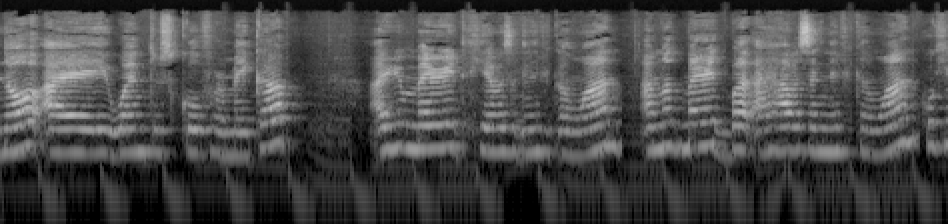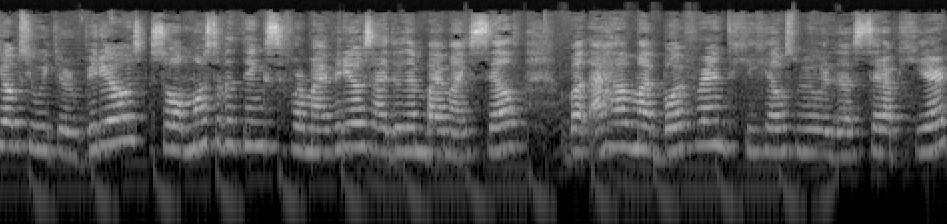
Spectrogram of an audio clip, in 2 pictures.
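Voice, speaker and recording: Audible room echo surrounds a woman speaking in a Bulgarian accent. Her pace is moderate and her intonation fairly even. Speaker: beauty vlogger, makeup artist. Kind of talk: Q&A vlog. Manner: casual, slightly halting.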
